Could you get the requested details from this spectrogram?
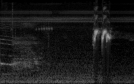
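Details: Female red-whiskered bulbul song aimed at making males sing strongly: after a stretch of low noise and faint calls, one loud whistled phrase of three bright notes near the end, with a constant high tone present.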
